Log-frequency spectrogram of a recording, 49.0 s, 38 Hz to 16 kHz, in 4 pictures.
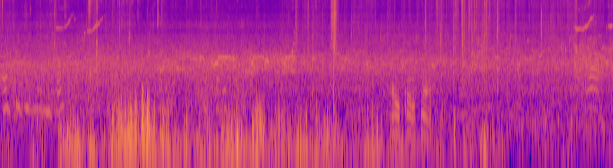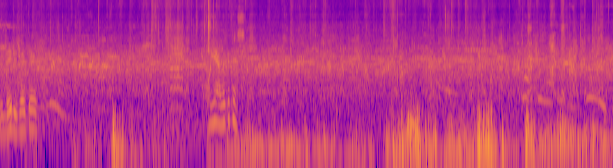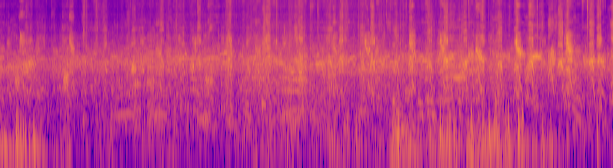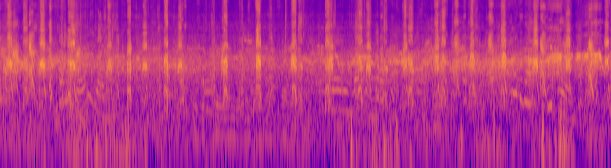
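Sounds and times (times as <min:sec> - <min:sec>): colony birds honking calls: 0:00.0 - 0:49.0.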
